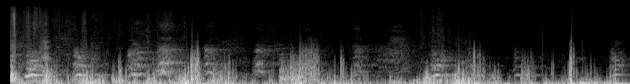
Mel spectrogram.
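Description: Dogs playing close together, giving short, repeated yelping calls over dense low scuffling noise.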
